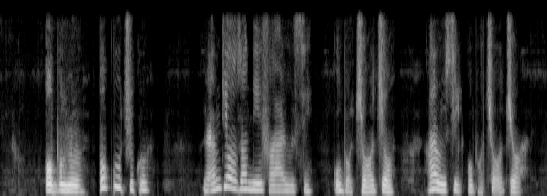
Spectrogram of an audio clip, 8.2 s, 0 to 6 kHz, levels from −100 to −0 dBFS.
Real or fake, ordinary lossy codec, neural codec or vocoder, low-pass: fake; none; codec, 16 kHz in and 24 kHz out, 0.6 kbps, FireRedTTS-2 codec; 5.4 kHz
